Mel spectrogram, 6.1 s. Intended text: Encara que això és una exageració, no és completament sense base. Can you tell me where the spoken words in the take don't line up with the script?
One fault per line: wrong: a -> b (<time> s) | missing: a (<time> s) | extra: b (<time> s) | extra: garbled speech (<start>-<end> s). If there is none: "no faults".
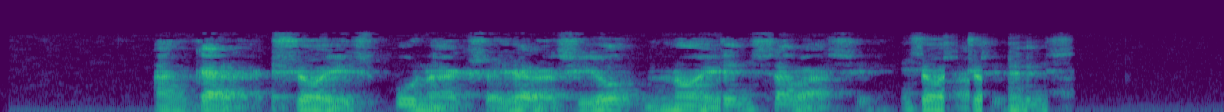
missing: que (1.3 s)
missing: és completament (3.5 s)
extra: garbled speech (4.5-5.4 s)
